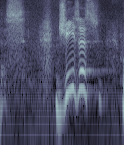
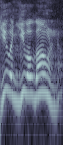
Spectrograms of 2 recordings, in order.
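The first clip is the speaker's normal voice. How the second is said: both words You and you stressed high; emphatic YOU; 6 semitones higher than usual. Real, not acted. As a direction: hammer You and you alone. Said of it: "it's emphatic".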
